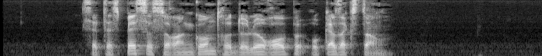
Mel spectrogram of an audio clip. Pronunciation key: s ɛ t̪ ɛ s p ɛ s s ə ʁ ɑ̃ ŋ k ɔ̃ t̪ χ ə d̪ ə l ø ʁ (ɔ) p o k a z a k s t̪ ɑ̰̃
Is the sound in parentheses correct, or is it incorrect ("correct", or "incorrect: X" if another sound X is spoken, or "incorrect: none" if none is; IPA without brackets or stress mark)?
correct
